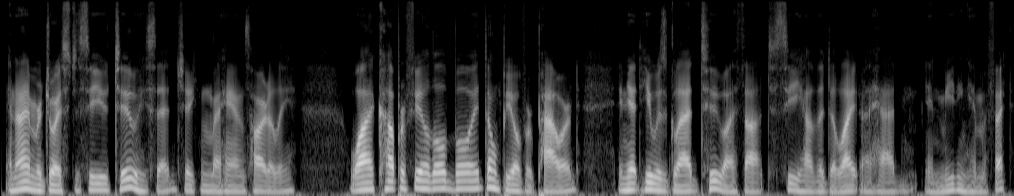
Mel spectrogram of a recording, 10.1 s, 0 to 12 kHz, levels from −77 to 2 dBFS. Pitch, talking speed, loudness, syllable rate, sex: 105 Hz, 240 wpm, -21 LUFS, 6.2 syllables/s, male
